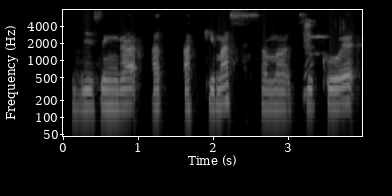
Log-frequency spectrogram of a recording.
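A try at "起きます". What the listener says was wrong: A janayo. Ini bukan huruf A.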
